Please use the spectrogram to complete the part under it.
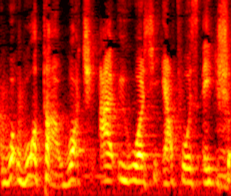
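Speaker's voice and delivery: garbled, put-on English accent.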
